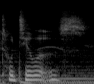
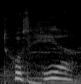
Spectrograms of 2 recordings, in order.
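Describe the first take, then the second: First: The word is pronounced following its English spelling. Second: The word is pronounced differently from its spelling. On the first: The speaker calls it wrong. "I used to think it was because it's spelt that way. I used to say tortillas" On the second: The speaker calls it right. "I discovered it's called tortilla"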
